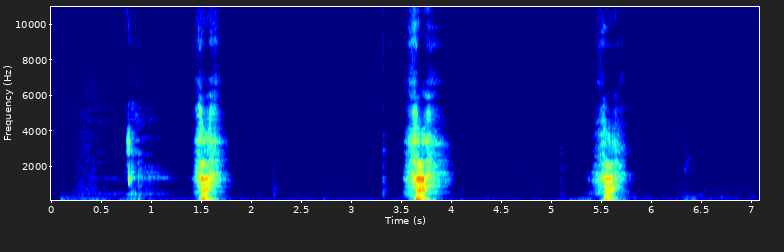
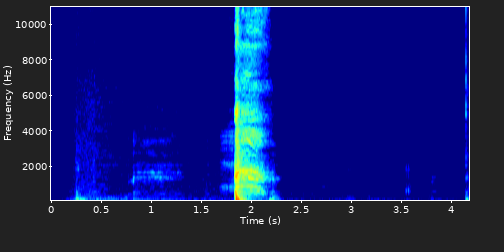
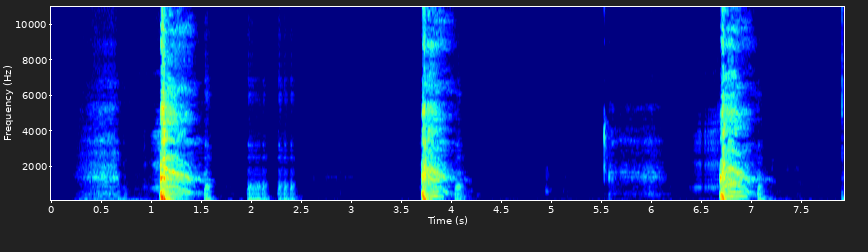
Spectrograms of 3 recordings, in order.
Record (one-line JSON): {"exhalation_length": "7.1 s", "exhalation_amplitude": 32355, "exhalation_signal_mean_std_ratio": 0.21, "cough_length": "4.2 s", "cough_amplitude": 32768, "cough_signal_mean_std_ratio": 0.17, "three_cough_length": "7.9 s", "three_cough_amplitude": 32768, "three_cough_signal_mean_std_ratio": 0.2, "survey_phase": "beta (2021-08-13 to 2022-03-07)", "age": "45-64", "gender": "Male", "wearing_mask": "No", "symptom_cough_any": true, "symptom_new_continuous_cough": true, "symptom_runny_or_blocked_nose": true, "symptom_sore_throat": true, "symptom_headache": true, "symptom_onset": "6 days", "smoker_status": "Never smoked", "respiratory_condition_asthma": false, "respiratory_condition_other": false, "recruitment_source": "REACT", "submission_delay": "4 days", "covid_test_result": "Negative", "covid_test_method": "RT-qPCR", "influenza_a_test_result": "Negative", "influenza_b_test_result": "Negative"}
